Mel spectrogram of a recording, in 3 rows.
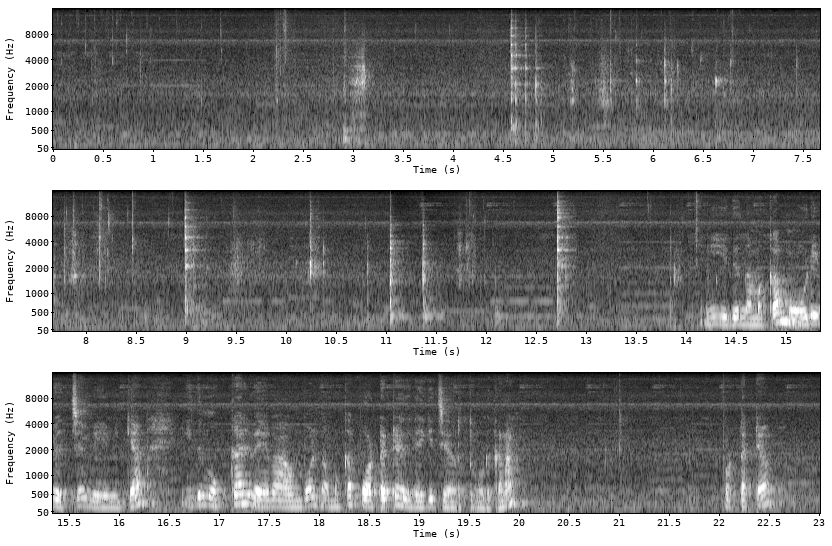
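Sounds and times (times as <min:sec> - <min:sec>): faint steady hum: 0:00.0 - 0:23.0
utensil clinking on cooking pot: 0:04.4 - 0:13.1.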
